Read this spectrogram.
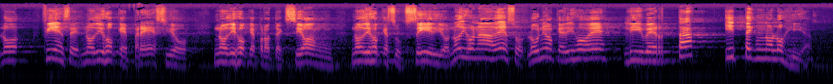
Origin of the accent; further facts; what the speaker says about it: Venezuela; que cree que las cosas van a seguir allí porque somos venezolanos y no pasa.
